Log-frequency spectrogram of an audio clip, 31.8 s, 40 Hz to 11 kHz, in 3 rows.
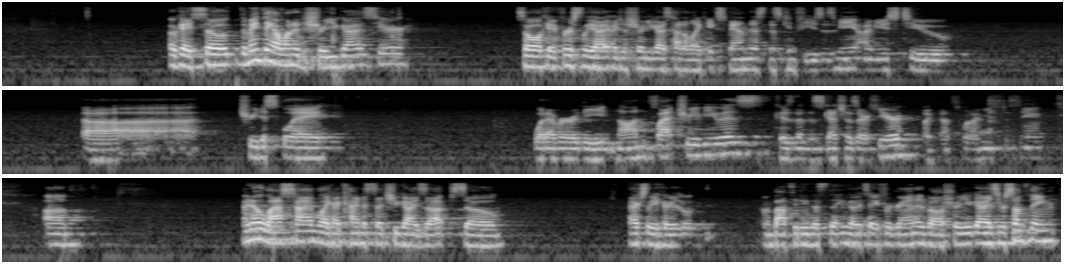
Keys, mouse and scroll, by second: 4.1 right click, 5.4 click, 8.2 right click, 13.9 click, 18.4 click, 22.0-22.5 scroll up 1, 22.5-24.8 scroll down 1, 25.1 right click, 27.5 click.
